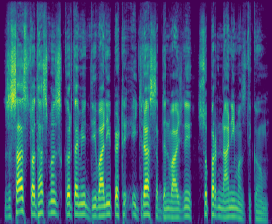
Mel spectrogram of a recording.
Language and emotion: Kashmiri, neutral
